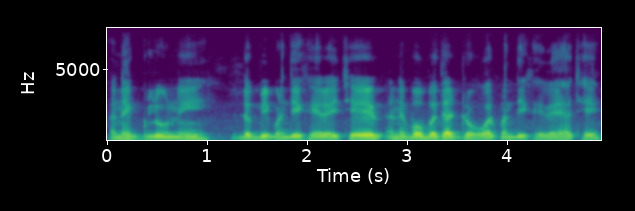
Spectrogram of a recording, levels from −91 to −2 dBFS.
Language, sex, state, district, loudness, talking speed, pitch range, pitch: Gujarati, male, Gujarat, Gandhinagar, -18 LUFS, 195 wpm, 120-135 Hz, 125 Hz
